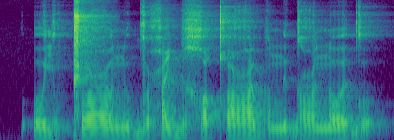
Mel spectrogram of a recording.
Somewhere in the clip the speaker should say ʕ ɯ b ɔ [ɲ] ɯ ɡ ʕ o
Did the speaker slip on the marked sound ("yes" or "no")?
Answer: yes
